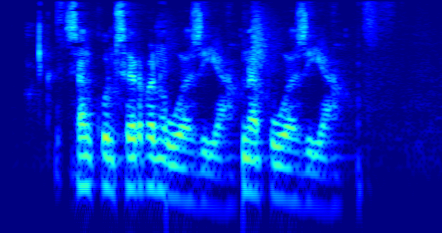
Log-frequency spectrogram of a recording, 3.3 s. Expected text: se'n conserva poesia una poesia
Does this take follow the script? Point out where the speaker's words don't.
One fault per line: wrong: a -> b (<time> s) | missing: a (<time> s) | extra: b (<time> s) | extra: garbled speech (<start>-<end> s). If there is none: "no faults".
no faults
